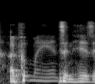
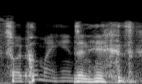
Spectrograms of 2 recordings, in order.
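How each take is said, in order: First: Said through a laugh, softer; giggling while retelling the moment, much softer. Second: Said in the usual way. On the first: Real, not acted. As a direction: let a real laugh break in, softer. Repeats line while laughing.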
